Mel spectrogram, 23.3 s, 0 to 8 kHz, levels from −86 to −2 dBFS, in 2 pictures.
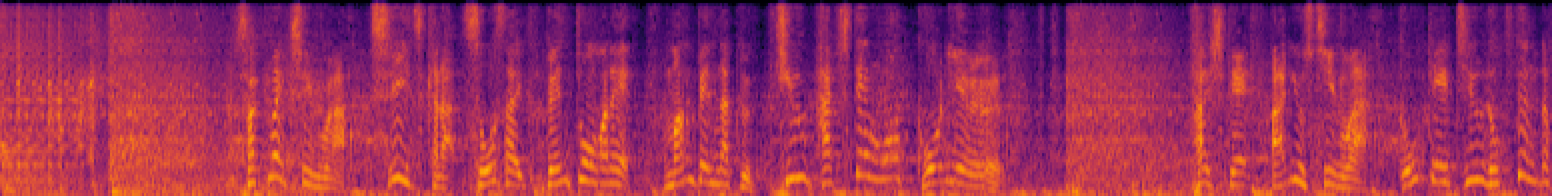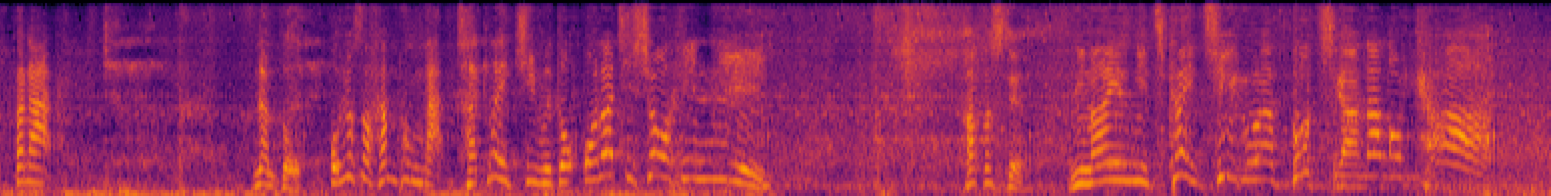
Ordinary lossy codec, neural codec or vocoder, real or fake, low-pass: none; codec, 16 kHz, 1.1 kbps, Voila-Tokenizer; fake; 7.2 kHz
